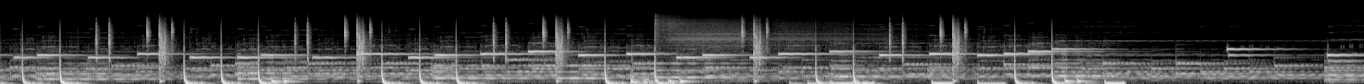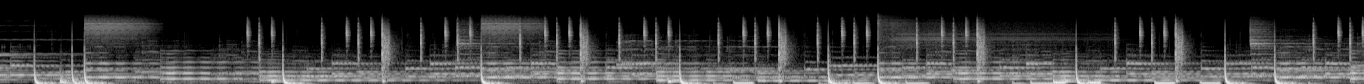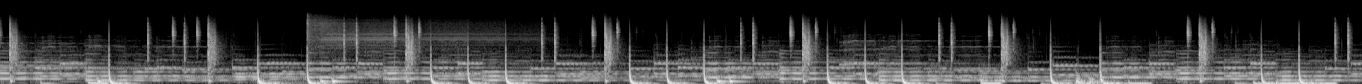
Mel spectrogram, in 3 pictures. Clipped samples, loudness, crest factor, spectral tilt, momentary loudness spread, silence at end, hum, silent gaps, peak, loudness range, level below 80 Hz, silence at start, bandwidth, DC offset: under 0.1%; -16 LUFS; 14 dB; -5.5 dB/octave; 8 LU; 0 s; none; none; 0 dBFS; 4 LU; -20 dBFS; 0 s; 9.6 kHz; under 0.1%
